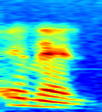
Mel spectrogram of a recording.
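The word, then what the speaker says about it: aman: Se escribe amén, A-M-A-N, amén, pero se pronuncia emen.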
